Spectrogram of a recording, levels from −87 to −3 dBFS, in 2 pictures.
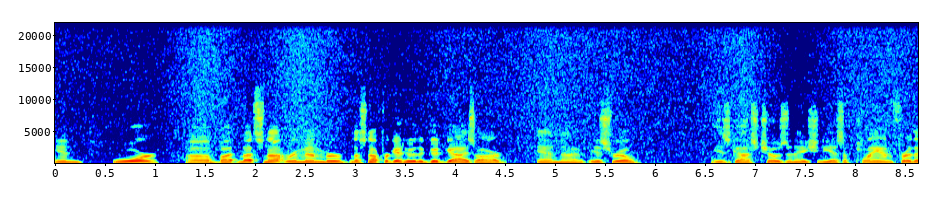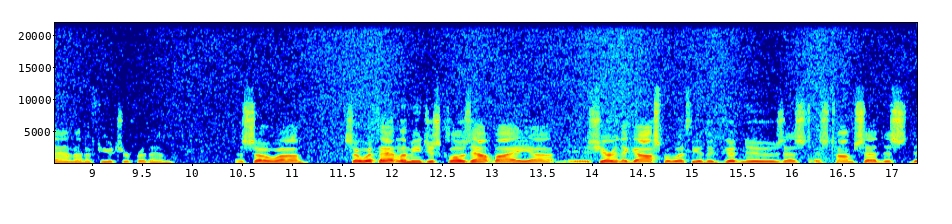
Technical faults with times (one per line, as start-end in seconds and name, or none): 0.00-17.25 overdone noise removal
